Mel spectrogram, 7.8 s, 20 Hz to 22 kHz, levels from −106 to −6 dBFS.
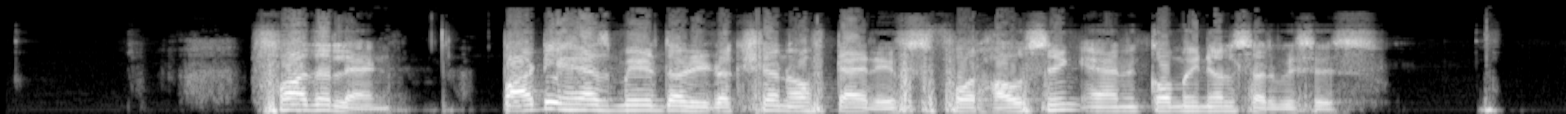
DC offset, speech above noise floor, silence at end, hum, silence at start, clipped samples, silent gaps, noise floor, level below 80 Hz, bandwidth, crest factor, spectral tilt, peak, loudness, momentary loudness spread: under 0.1%; 73 dB; 0.35 s; none; 1.25 s; under 0.1%; none; -87 dBFS; -56 dBFS; 16 kHz; 14 dB; -4 dB/octave; -2 dBFS; -14 LUFS; 13 LU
